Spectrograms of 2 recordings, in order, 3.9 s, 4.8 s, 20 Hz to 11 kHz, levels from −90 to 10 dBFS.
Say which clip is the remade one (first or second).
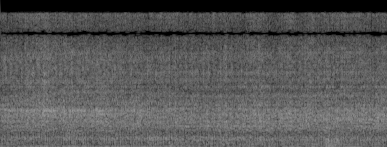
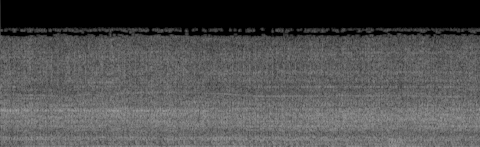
first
